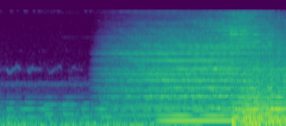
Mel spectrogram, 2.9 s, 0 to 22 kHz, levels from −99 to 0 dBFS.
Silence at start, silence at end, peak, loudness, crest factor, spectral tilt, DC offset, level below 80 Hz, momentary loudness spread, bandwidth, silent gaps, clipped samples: 0 s; 0 s; -6 dBFS; -21 LUFS; 16 dB; -4.5 dB/octave; under 0.1%; -32 dBFS; 23 LU; 16 kHz; none; under 0.1%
